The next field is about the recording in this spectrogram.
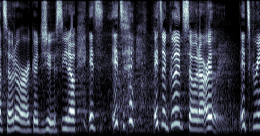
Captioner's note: laugh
